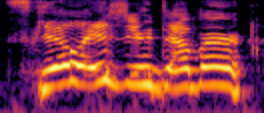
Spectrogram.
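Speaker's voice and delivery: high, slow taunting singsong; mocking singsong. Real, not acted. Streamer teasing a chat member Dapper, high mocking singsong. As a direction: stretch it out to tease.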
